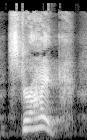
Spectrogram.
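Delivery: sharp order to strike; loud command. Acted. Knight ordering the maid to stab, loud command. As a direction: bark it high and loud. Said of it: "demanded the knight".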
